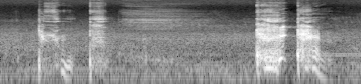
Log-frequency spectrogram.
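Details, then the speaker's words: Adult coughing up phlegm mid-talk in a quiet room: four short dry coughs in two pairs, then "That's a little better." "Excuse me. Hang on, I gotta cough something up. That's a little better."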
